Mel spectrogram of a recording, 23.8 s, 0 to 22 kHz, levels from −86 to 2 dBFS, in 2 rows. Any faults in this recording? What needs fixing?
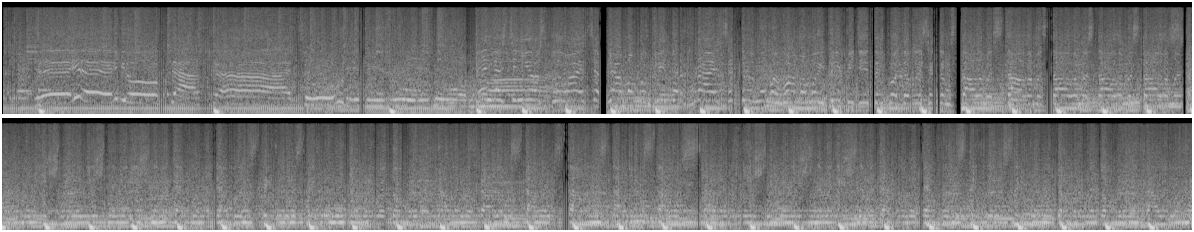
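Heavy grainy distortion runs throughout and shifts with the sound. Quiet passages sputter or drop out. Likely low bit depth without dither, fitting about 3-bit rounding. Keep the bit depth high through processing, and add dither whenever reducing it.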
